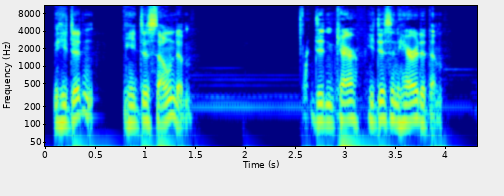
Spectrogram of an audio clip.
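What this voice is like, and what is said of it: Voice still weak, not fully recovered. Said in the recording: “my voice is still coming back from COVID and stuff”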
